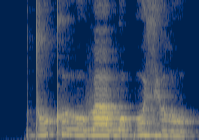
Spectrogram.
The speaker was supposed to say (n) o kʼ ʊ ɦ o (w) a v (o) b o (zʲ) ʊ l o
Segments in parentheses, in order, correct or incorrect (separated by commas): incorrect, incorrect, incorrect, correct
